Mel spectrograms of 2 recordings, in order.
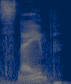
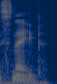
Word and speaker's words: Snape: I got into a fight with my cousin because he was convinced Snape was pronounced Snap when we were kids.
